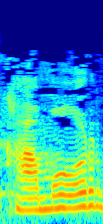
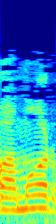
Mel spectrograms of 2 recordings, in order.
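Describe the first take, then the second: First: The word begins with an audible H sound. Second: The word begins directly with a vowel sound. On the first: The speaker calls it right. "voy a pronunciar el H" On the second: The speaker calls it wrong. "si digo amor va a ser muy confuso"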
